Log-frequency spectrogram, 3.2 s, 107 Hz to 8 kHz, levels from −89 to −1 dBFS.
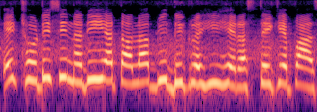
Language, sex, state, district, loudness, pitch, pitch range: Hindi, female, Arunachal Pradesh, Lower Dibang Valley, -12 LUFS, 335 Hz, 320-365 Hz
